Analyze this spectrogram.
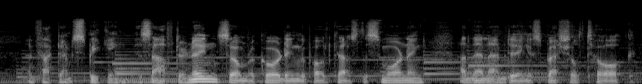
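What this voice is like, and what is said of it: Northern Irish accent. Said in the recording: “You probably tell from my voice I'm originally from Northern Ireland.”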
